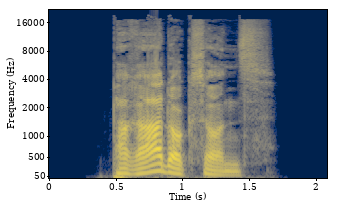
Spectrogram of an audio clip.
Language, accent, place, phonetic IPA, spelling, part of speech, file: German, Germany, Berlin, [paˈʁaːdɔksɔns], Paradoxons, noun, De-Paradoxons.ogg
- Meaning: genitive of Paradoxon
